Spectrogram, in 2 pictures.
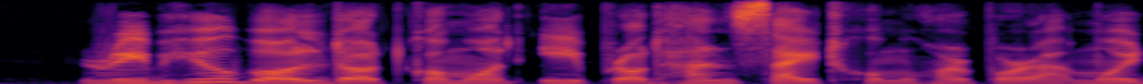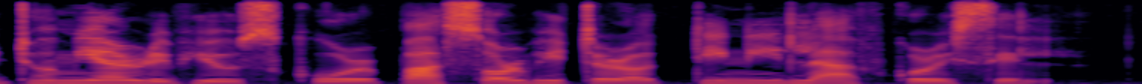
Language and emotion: Assamese, neutral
